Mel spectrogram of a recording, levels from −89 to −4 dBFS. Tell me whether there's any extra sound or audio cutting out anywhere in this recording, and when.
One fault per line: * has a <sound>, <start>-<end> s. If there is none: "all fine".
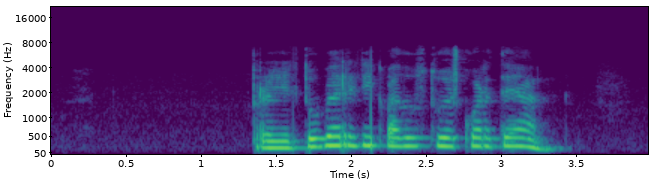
all fine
